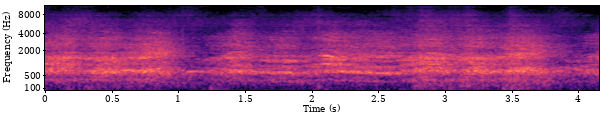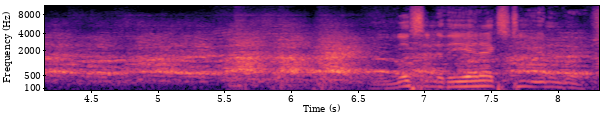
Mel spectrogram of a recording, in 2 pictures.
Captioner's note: crowd cheering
